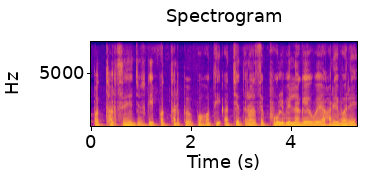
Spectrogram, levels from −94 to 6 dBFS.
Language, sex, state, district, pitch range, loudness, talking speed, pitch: Hindi, male, Bihar, West Champaran, 150-155 Hz, -14 LUFS, 190 wpm, 150 Hz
